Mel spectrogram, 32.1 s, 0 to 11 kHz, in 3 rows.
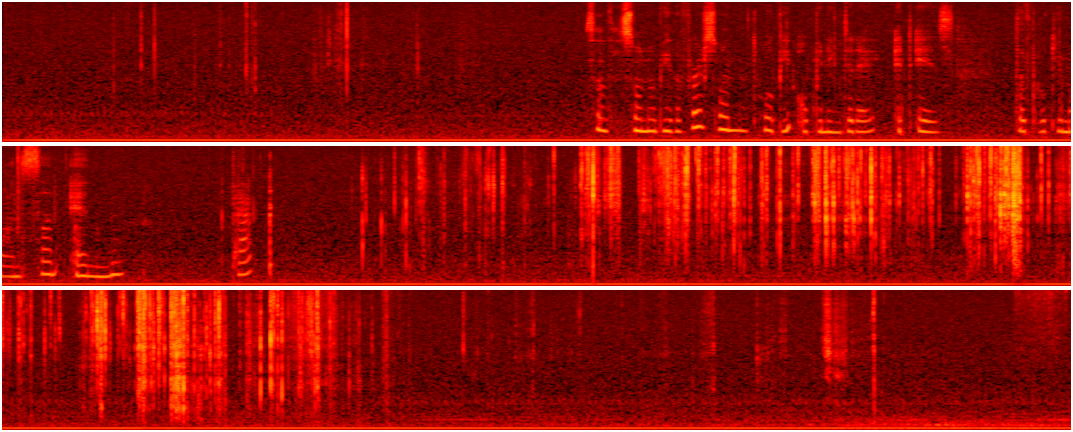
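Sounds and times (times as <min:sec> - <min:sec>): faint handling sounds: 0:01.1 - 0:04.7, 0:14.2 - 0:30.2, 0:31.5 - 0:32.0
foil wrapper crinkling: 0:14.2 - 0:25.4.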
